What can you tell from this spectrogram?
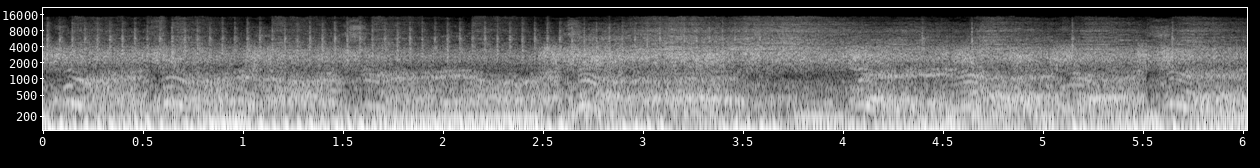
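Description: Extreme heavy metal music, loud and dense, with distorted guitars and drums.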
